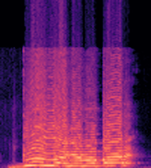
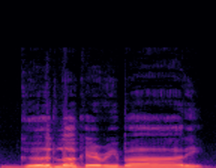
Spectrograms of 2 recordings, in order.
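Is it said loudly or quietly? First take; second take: loudly; quietly. First: It is said loudly. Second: It is said quietly, in a low voice.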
